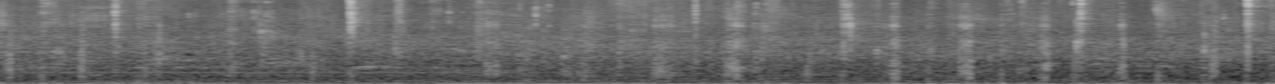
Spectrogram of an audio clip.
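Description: Close-up eating sounds: chewing with irregular wet mouth clicks and smacks, a few a second, along with fingers working rice on a steel plate.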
